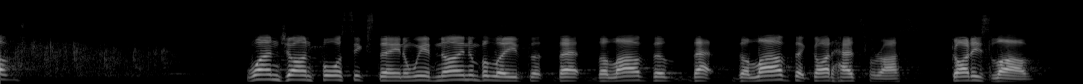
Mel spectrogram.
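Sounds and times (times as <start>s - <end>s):
speech: 0.0s - 0.4s, 2.5s - 10.4s
audience applause: 0.0s - 1.9s.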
